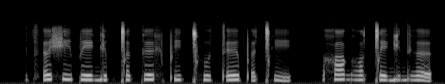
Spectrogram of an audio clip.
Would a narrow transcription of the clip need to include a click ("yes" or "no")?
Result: yes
